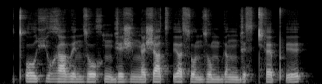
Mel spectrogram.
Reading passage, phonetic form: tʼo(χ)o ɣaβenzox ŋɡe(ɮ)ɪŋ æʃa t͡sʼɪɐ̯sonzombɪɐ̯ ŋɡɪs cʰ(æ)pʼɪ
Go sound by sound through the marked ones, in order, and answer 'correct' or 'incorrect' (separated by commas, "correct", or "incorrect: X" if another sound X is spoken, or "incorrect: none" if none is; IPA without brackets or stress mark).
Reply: incorrect: ç, incorrect: ʒ, incorrect: ɛ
